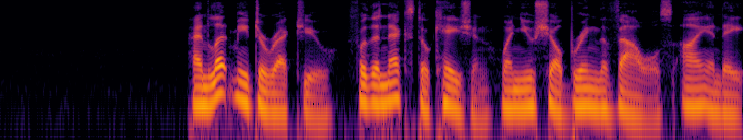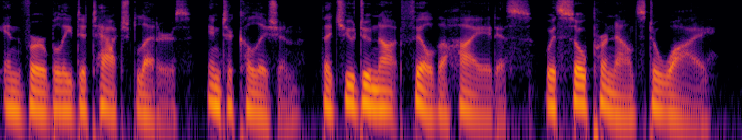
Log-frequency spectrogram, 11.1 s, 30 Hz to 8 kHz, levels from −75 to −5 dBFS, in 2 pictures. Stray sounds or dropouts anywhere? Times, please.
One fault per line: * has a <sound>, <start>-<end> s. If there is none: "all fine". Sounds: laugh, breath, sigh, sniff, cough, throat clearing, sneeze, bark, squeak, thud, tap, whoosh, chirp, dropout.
all fine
